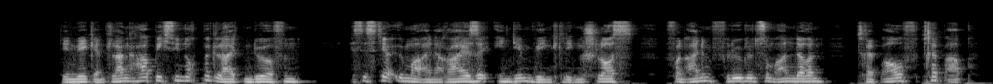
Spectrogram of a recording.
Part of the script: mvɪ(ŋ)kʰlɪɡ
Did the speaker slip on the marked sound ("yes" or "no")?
no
